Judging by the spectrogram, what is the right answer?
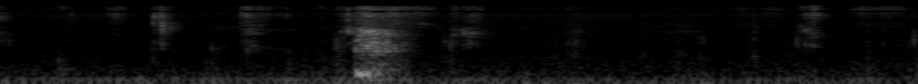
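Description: A dog gives one short vocal sound about two seconds in, among faint clicks and rustles from crab legs being eaten.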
